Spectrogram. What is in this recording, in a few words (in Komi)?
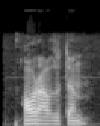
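"оравлытӧм", Komi, male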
